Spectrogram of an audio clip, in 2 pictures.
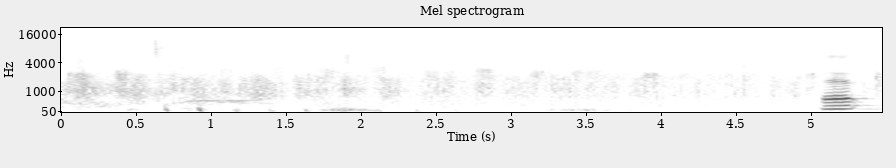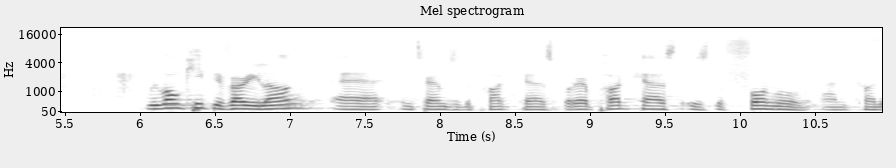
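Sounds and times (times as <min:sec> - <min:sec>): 
crowd clapping: 0:00.0 - 0:06.0
speech: 0:05.0 - 0:05.4, 0:06.0 - 0:10.9.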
